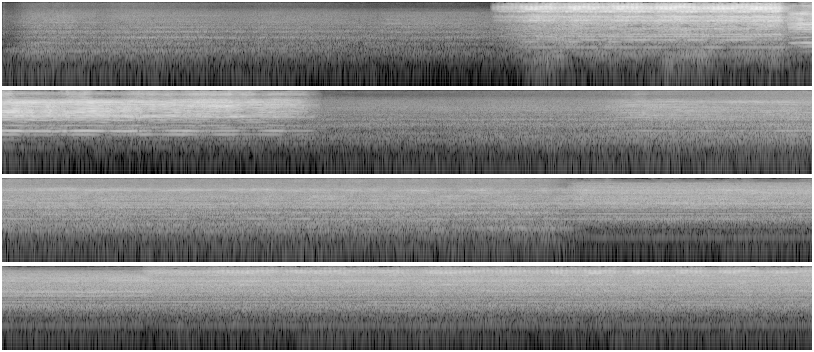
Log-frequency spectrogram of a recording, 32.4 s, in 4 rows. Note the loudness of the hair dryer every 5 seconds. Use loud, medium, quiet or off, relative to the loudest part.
medium, quiet, medium, loud, loud, loud, loud.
